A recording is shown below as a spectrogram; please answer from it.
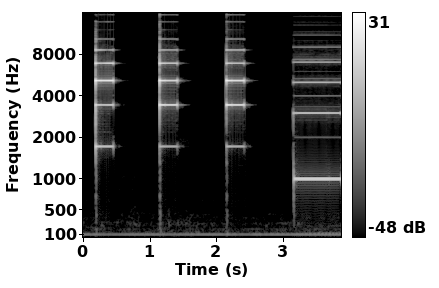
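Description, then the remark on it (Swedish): A workout interval timer app, set to 10 rounds of 30 and 10 seconds, beeps three short, evenly spaced electronic tones about a second apart, then sounds one longer, lower sustained beep, clear with a faint hum underneath. “Och nu räknar du ner från 30 sekunder och sen när du är nere på 30 så piper det igen och sen fortsätter du så.”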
